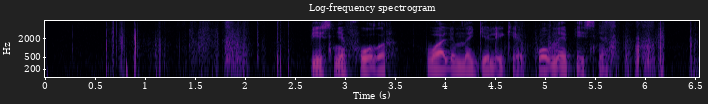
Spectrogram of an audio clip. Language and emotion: Russian, neutral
